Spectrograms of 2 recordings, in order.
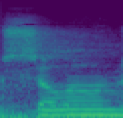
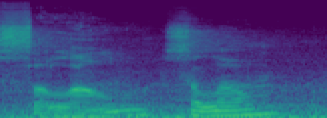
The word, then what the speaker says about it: Siloam: Jackson from Siloam Springs, Arkansas asks... Siloam? Excuse me. Spell it. S-I-L-O-A-M. S-I-L-O-M? O-A-M. Siloam. Siloam Springs, Arkansas.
